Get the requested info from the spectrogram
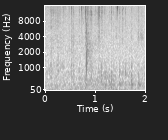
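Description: Faint rustle of a square sheet of paper being folded up along its bottom edge by hand, with a few small ticks as the fingers handle it.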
